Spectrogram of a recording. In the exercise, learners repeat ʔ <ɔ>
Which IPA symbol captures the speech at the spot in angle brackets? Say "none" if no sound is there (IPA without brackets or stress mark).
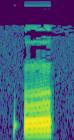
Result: ʊ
